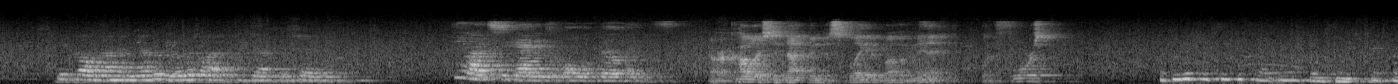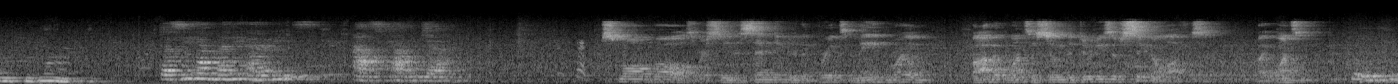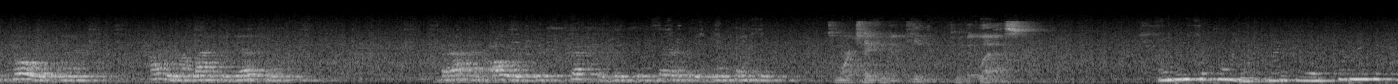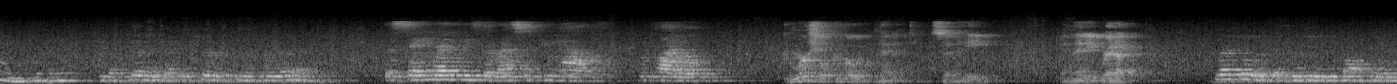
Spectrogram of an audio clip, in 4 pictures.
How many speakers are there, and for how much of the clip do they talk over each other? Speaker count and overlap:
four, no overlap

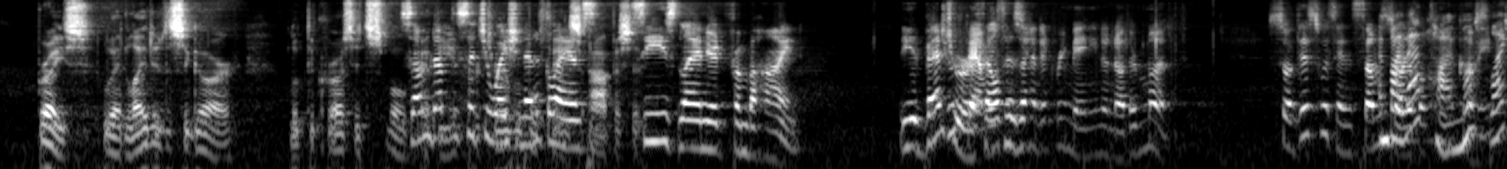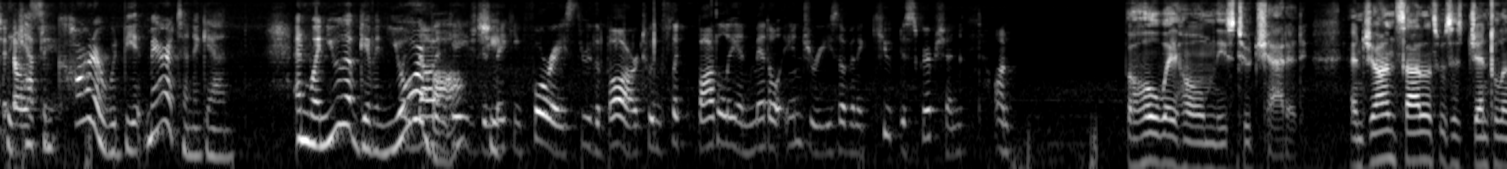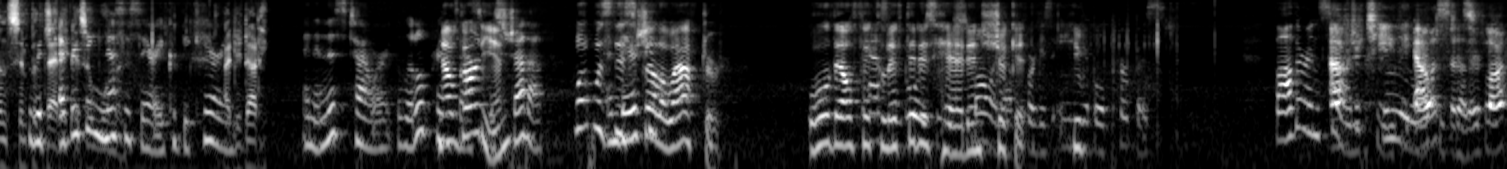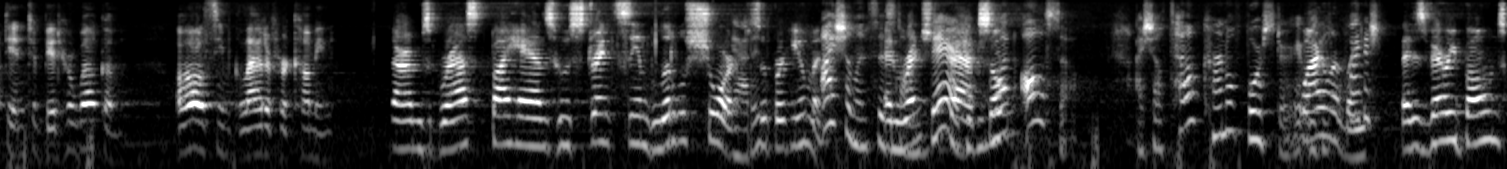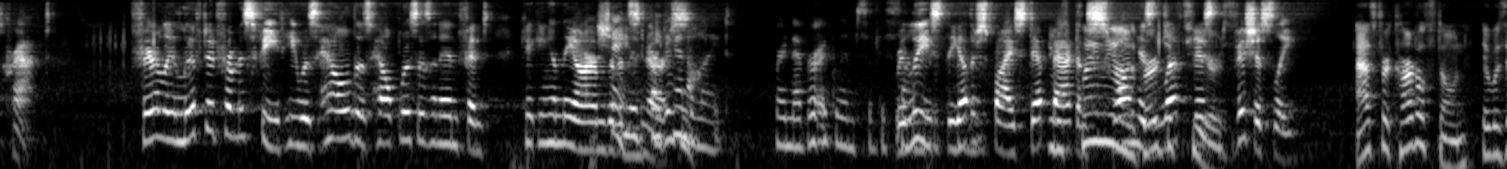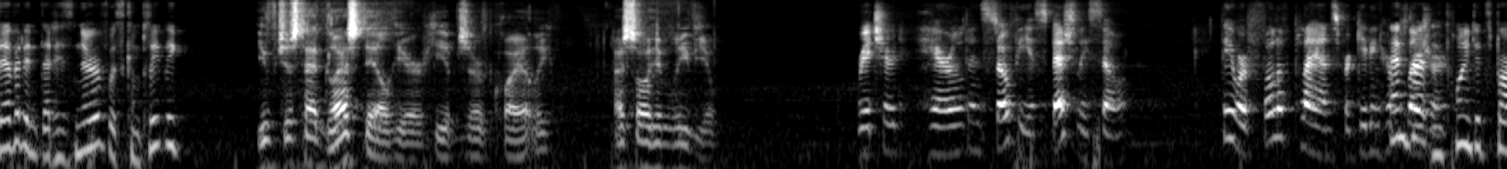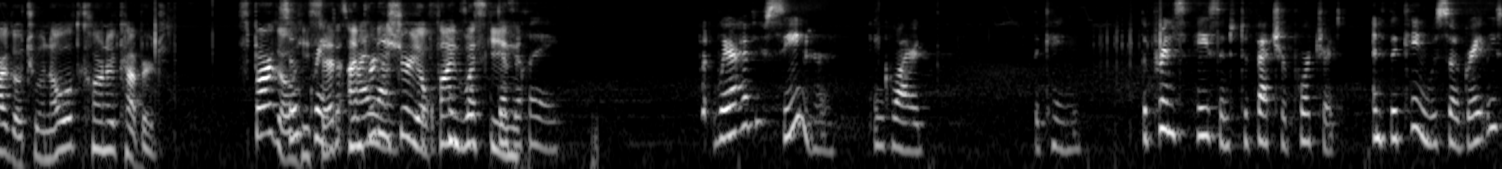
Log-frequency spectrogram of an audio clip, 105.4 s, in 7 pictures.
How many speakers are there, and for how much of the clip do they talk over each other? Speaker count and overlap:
eight, about 26%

